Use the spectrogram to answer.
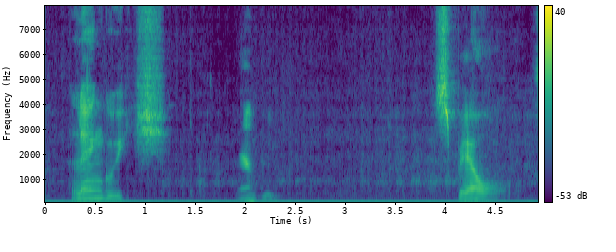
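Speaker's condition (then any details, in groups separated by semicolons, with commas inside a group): No condition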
